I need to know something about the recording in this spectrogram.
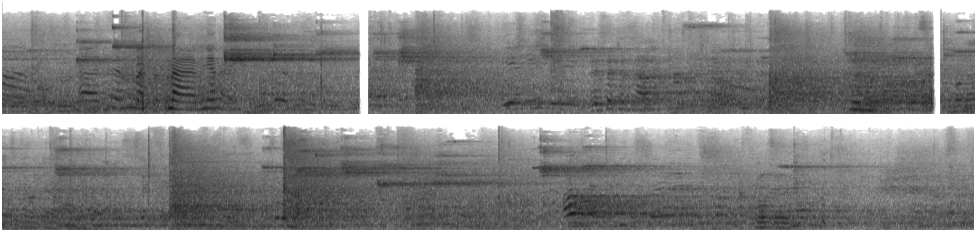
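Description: Voices of several people echo around a large hall.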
